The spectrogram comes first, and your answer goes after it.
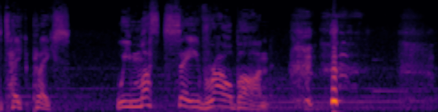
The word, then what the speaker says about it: Rauban: We must save Rauban. That's like 3 ways of pronouncing it there. Yeah, everyone else called him Roban, though.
